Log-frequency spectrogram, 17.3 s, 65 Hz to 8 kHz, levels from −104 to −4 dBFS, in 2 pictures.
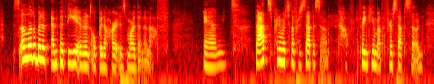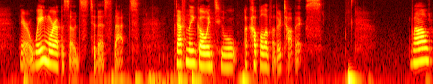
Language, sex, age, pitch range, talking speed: English, female, 20-39, 185-220 Hz, 150 wpm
